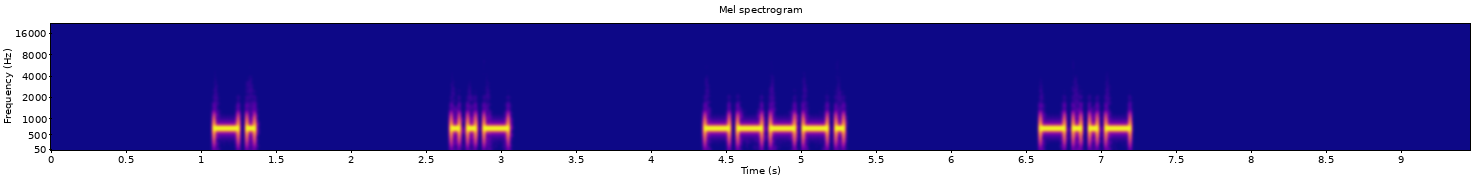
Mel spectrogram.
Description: Morse code, heard as a keyed tone, about 22 wpm, spaced as for 6 wpm, 700 Hz. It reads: NU9X
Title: USA Call Signs - 4 Characters - 8x Character Spacing - 22wpm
